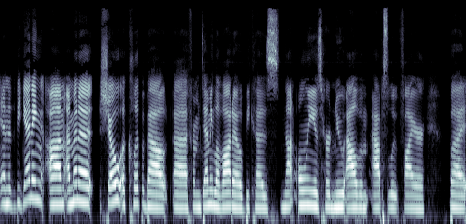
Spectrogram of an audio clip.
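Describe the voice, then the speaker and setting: An ordinary speaking voice, female, medium in pitch, with ordinary pitch variation. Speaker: podcast host. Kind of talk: casual solo monologue. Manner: rambling, casual, self-interrupting.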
